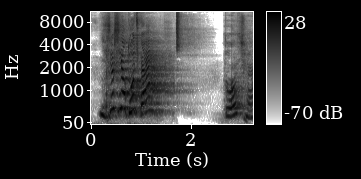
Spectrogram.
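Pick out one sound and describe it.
An elderly woman speaks sharply and angrily.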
